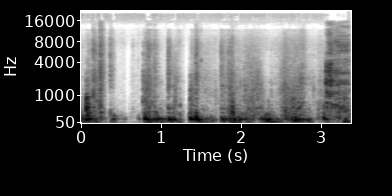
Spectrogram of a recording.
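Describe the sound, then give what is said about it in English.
A creaky chair groans and knocks, a run of irregular low creaks and woody thumps with brief pauses between them, no voices. “My chair. My creaky chair.”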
